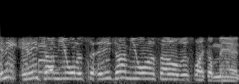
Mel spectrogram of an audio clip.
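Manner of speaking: heated threat, pitched well up; worked-up, high-pitched threat; angry challenge. Real, not acted. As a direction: challenge him to a fight, voice rising. Real heated quarrel with caller.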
